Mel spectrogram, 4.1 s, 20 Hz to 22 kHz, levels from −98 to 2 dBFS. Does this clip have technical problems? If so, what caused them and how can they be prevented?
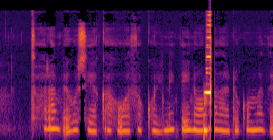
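Yes. An unstable filter hits from 3.06 to 3.22 s, just after "kahũa thokoinĩ thĩinĩ wa". A recursive filter with bad coefficients feeds on itself. A squeal around 1.5 kHz swells over 0.1 s and clips. The output then overflows, leaving 60 ms of silence. To prevent it, check filter coefficients for stability before use and reset the filter state on overflow.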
